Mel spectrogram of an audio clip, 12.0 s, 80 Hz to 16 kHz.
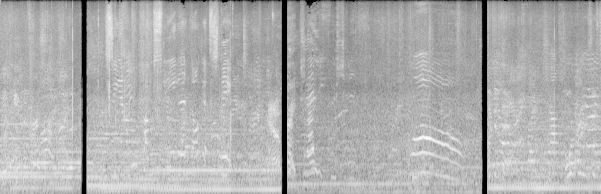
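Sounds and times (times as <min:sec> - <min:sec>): steady low hum: 0:00.0 - 0:11.9.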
